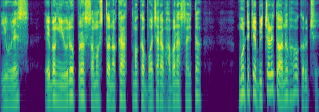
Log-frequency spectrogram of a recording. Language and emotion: Odia, fearful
